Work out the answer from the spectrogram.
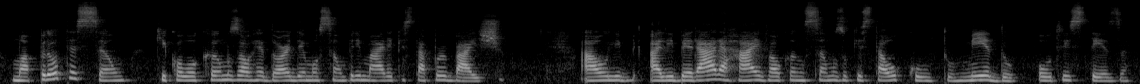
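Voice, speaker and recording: A middle-aged woman with a Brazilian accent, hosting a reflective live talk on emotions and reading passages aloud in a calm, earnest way. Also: fairly low pitch. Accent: Brazilian Portuguese. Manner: calm and earnest, pausing with fillers, asking the listener questions.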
